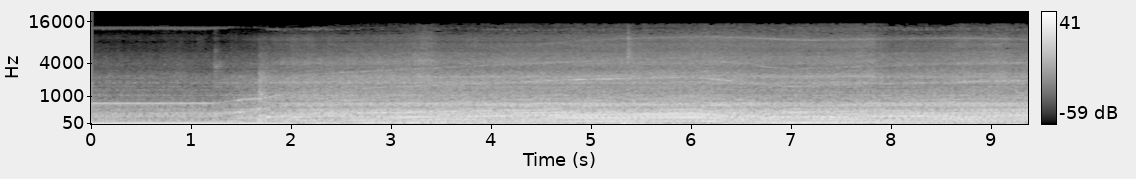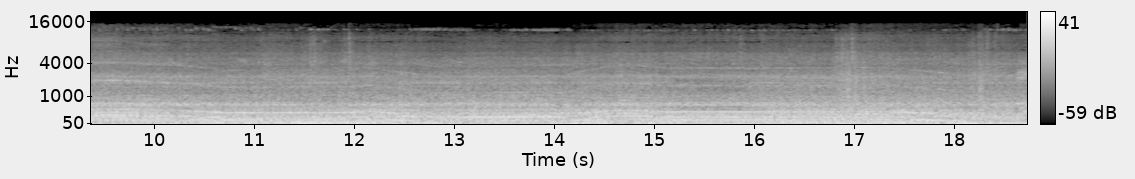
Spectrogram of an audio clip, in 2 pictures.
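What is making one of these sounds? A bus rattles and creaks over the road.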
